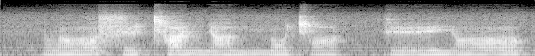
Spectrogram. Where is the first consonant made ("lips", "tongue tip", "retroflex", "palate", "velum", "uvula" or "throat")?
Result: tongue tip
